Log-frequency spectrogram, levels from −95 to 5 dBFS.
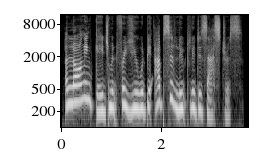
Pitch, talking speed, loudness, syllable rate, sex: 235 Hz, 145 wpm, -17 LUFS, 5.3 syllables/s, female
